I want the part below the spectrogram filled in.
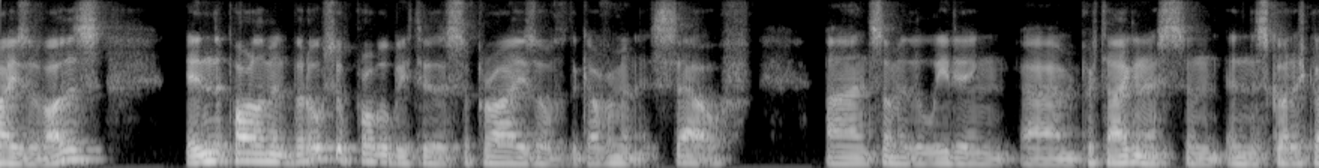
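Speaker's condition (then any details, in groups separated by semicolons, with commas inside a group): No condition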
